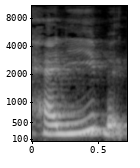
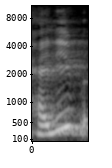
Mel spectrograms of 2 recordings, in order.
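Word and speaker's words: حليب: Alors, on pourra trouver par exemple halib, qui est le lait. Alors, halib. Alors, on entend bien la lettre ha.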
